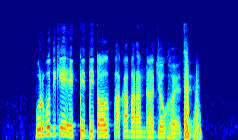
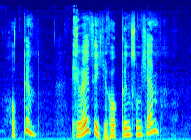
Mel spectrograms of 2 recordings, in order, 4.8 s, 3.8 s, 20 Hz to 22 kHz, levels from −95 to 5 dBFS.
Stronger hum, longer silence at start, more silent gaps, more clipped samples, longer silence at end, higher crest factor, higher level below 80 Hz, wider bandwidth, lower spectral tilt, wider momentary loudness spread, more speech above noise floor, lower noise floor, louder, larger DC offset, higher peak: neither; first, 0.7 s vs 0.25 s; neither; neither; about the same, 0.75 s vs 0.65 s; about the same, 22 dB vs 18 dB; about the same, -50 dBFS vs -52 dBFS; second, 7.2 kHz vs 19 kHz; first, -8.5 dB/octave vs -5 dB/octave; second, 7 LU vs 13 LU; first, 60 dB vs 33 dB; first, -82 dBFS vs -58 dBFS; first, -23 LUFS vs -26 LUFS; neither; first, -2 dBFS vs -8 dBFS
